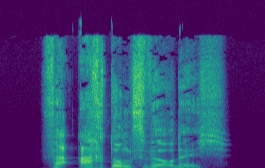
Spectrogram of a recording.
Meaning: contemptible, despicable
- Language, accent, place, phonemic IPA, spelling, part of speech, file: German, Germany, Berlin, /fɛɐ̯ˈʔaχtʊŋsˌvʏʁdɪç/, verachtungswürdig, adjective, De-verachtungswürdig.ogg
